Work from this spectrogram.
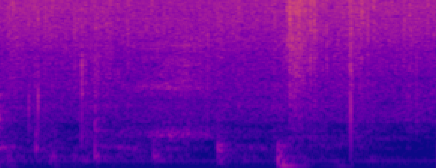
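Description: Chickpea curry masala sizzles and fries in a pan while it is stirred, with a steady hiss and a few scraping clicks from the spoon. One louder scrape lands near the end. No one speaks.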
